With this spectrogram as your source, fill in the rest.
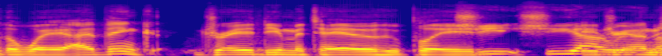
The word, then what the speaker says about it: De Matteo: last name on paper, how would you pronounce it? De Matteo. De Matteo, okay. Yeah. That's how you say it.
